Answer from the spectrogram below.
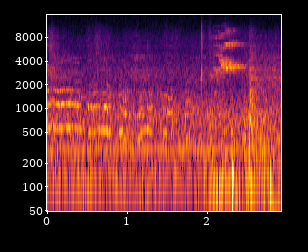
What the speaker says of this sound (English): Down here we have the chickens.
